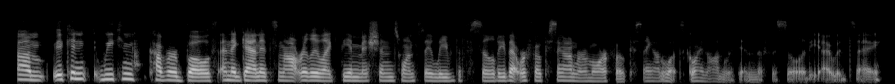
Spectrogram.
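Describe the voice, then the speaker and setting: Racing at a very fast pace with hardly any pauses, a woman speaks with ordinary pitch variation and big swings in loudness. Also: medium pitch for a woman. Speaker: engineer, webinar guest speaker. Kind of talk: webinar Q&A.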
